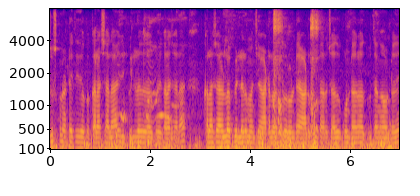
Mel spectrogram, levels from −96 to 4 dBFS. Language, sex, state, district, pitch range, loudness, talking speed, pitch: Telugu, male, Telangana, Karimnagar, 110-115 Hz, -18 LUFS, 155 wpm, 110 Hz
